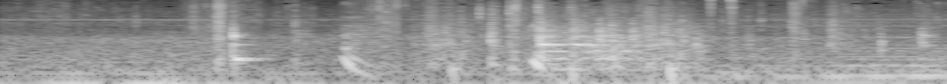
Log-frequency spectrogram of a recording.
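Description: Boards and debris creak and clatter underfoot.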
